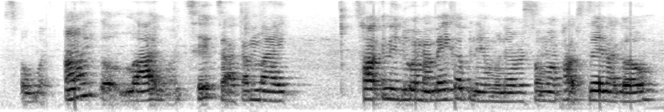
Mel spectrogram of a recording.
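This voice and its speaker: A woman's voice: mid-range voice, fairly even intonation, moderate pace, vocal fry. A young adult woman with a strained, throaty voice, chatting casually and ramblingly as she does her makeup in a small room. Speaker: makeup vlogger. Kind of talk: casual chatty get-ready-with-me. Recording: roomy echo, light background noise.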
